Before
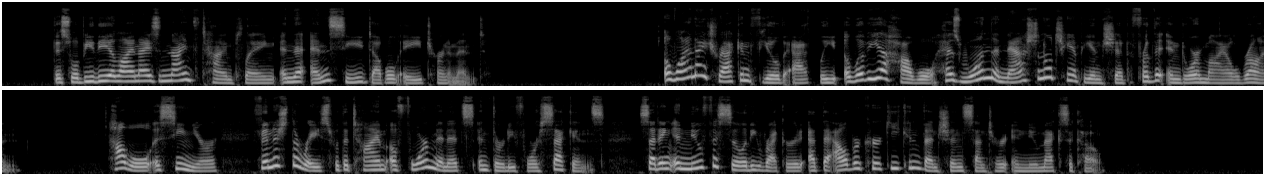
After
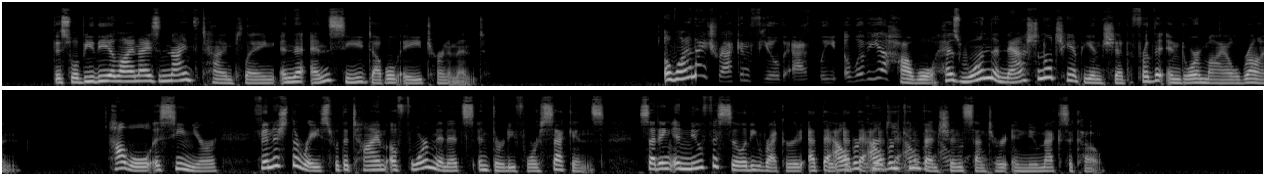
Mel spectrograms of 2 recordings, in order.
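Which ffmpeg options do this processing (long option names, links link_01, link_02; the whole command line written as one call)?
ffmpeg -i in.wav -filter_complex "[0:a]asettb=1/sr,asplit=3[link_01][link_02][link_03];[link_01]atrim=end=1.874[link_04];[link_02]atrim=start=1.87:end=3.48,asetpts=PTS-STARTPTS,afade=type=in:duration=0.004:curve=qsin,afade=type=out:start_time=1.606:duration=0.004:curve=qsin,equalizer=frequency=1500:width=3.3:gain=-9.5[link_05];[link_03]atrim=start=3.476[link_06];[link_04][link_05]acrossfade=duration=0.004:curve1=hsin:curve2=qsin[link_07];[link_07][link_06]acrossfade=duration=0.004:curve1=qsin:curve2=hsin,asettb=1/sr,asplit=3[link_08][link_09][link_10];[link_08]atrim=end=6.944[link_11];[link_09]atrim=start=6.94:end=8.96,asetpts=PTS-STARTPTS,afade=type=in:duration=0.004:curve=qsin,afade=type=out:start_time=2.016:duration=0.004:curve=qsin,highpass=1500[link_12];[link_10]atrim=start=8.956[link_13];[link_11][link_12]acrossfade=duration=0.004:curve1=hsin:curve2=qsin[link_14];[link_14][link_13]acrossfade=duration=0.004:curve1=qsin:curve2=hsin,asplit=2[link_15][link_16];[link_16]afade=type=in:start_time=20.53:duration=0.01,afade=type=out:start_time=21.18:duration=0.01,aecho=0:1:350|700|1050|1400|1750:0.891251|0.311938|0.109178|0.0382124|0.0133743[link_17];[link_15][link_17]amix=inputs=2:normalize=0" out.wav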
